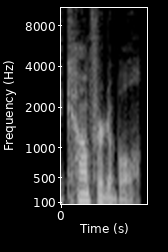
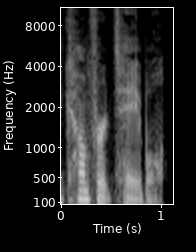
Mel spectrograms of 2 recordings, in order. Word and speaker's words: comfortable: I remember spending three days just learning how to say comfortable because I used to say comfort table.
